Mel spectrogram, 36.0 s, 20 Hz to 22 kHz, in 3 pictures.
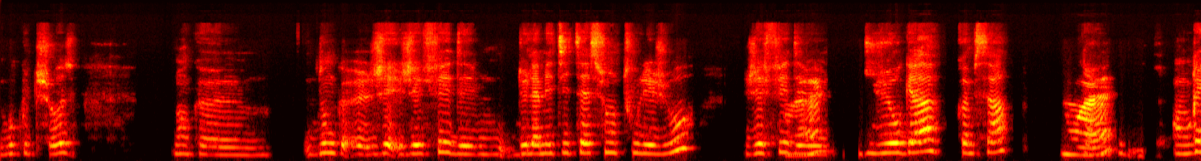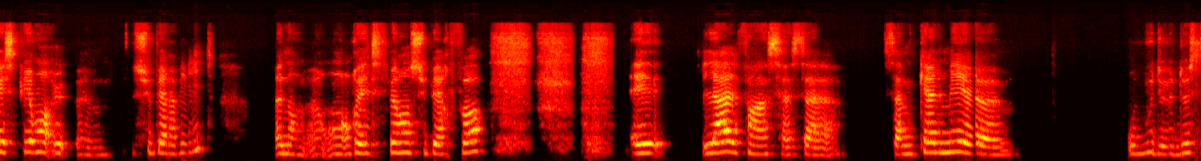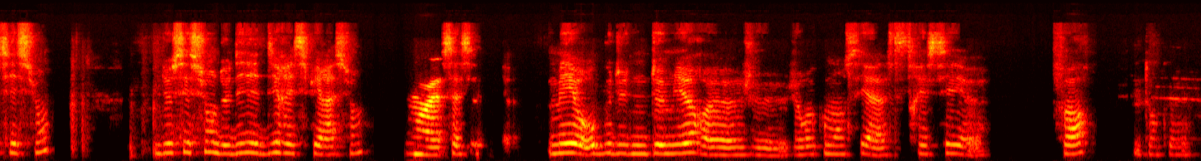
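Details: Young woman with post-stroke aphasia after a stroke at age 22; she reports words no longer coming as quickly as before and having to relearn grammar. Aphasia.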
